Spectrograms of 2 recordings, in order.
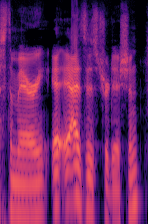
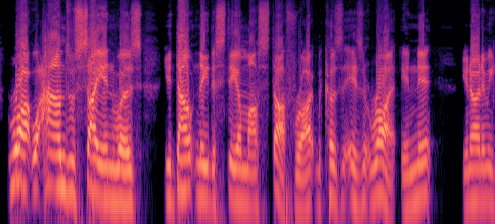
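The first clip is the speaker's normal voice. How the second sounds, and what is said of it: Put-on Cockney accent. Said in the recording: “Throw your voice. Do something. Give me a Cockney accent. ... I was waiting for the init to come in there, man.”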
